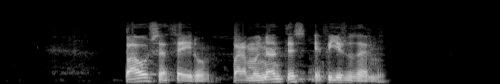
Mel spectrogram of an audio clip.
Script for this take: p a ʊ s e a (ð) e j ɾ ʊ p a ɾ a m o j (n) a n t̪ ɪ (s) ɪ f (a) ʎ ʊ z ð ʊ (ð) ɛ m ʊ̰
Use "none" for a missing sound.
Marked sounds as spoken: θ, n, s, i, ð

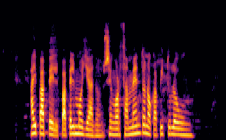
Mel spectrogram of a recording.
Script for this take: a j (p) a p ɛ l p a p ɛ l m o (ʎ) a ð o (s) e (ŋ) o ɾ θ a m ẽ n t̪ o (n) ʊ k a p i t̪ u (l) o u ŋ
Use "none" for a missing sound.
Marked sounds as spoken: p, ʎ, s, ŋ, n, l

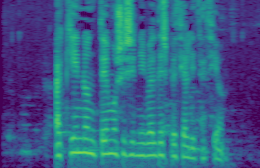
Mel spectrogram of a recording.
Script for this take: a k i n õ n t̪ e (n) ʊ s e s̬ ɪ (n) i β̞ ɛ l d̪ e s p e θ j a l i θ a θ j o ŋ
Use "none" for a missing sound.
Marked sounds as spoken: m, n

